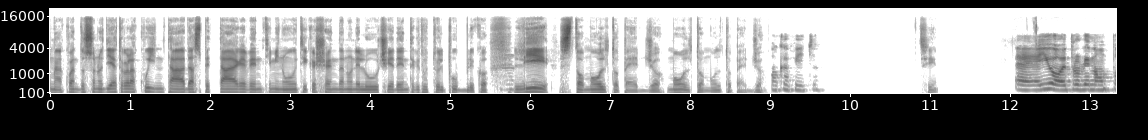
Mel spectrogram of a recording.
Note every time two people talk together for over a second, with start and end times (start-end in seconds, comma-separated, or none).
none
